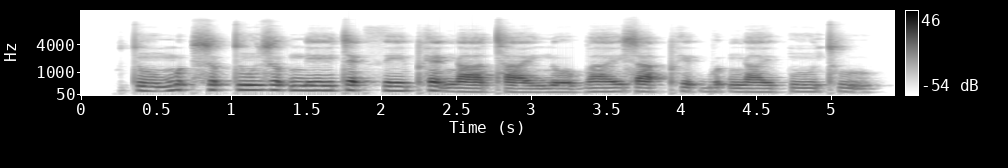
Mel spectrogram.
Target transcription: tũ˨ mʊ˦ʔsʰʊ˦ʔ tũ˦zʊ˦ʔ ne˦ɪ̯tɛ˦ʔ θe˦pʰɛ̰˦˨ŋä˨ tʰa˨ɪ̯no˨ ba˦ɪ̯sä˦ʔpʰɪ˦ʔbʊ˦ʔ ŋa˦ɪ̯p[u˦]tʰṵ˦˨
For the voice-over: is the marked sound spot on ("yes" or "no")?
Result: no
